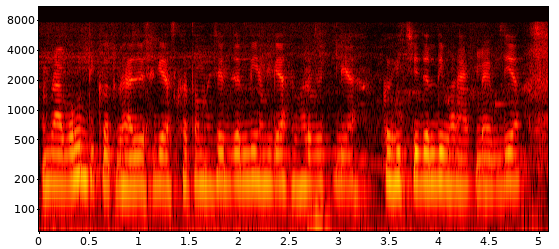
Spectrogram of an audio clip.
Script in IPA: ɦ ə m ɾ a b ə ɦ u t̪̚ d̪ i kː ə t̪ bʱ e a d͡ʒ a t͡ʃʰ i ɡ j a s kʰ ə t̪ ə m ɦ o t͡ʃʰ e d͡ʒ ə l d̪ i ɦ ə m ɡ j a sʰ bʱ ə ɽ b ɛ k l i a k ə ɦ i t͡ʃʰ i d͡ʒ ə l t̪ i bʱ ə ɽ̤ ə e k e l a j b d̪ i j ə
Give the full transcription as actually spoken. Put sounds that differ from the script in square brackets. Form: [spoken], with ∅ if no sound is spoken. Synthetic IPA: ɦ ə m ɾ a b ə ɦ u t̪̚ d̪ i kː ə t̪ bʱ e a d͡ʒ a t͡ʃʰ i ɡ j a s kʰ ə t̪ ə m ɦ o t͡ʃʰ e d͡ʒ ə l d̪ i ɦ ə m ɡ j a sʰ bʱ ə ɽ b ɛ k l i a k ə ɦ i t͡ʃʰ i d͡ʒ ə l [d̪] i bʱ ə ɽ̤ [a] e k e l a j b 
